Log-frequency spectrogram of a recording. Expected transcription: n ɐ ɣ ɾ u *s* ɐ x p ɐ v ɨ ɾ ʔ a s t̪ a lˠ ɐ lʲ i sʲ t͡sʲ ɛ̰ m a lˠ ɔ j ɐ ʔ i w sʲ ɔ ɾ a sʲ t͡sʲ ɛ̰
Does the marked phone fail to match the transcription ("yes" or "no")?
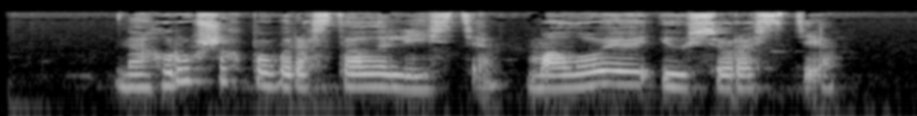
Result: yes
